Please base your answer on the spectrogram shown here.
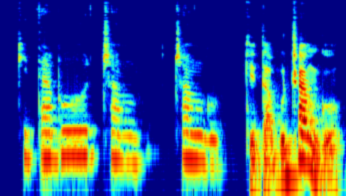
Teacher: The ki coming into contact with the a is becoming ch.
